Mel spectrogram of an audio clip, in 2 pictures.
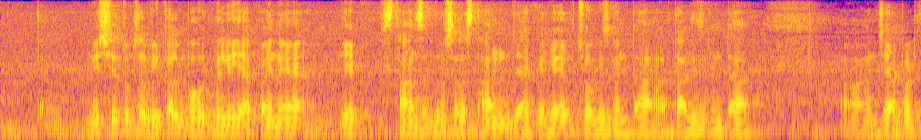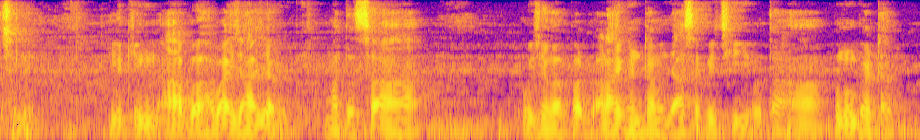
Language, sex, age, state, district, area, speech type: Maithili, male, 45-60, Bihar, Darbhanga, urban, spontaneous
